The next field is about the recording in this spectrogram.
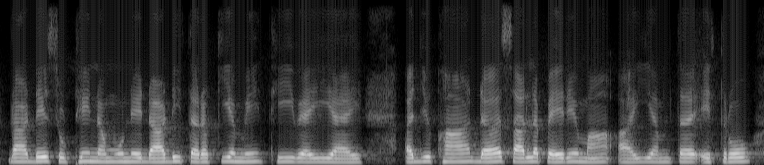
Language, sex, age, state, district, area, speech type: Sindhi, female, 45-60, Gujarat, Surat, urban, spontaneous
